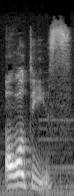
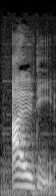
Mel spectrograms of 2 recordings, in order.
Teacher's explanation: they also sometimes add an s that isn't there in the end and say Aldi's in Germany we just say Aldi it has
